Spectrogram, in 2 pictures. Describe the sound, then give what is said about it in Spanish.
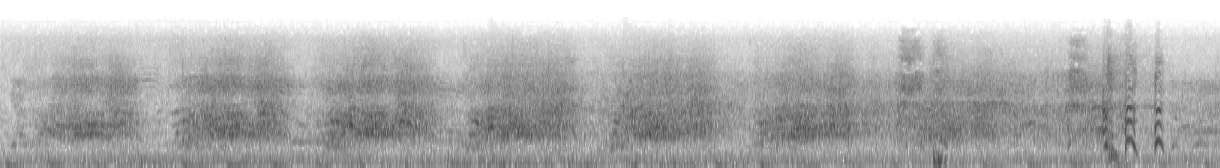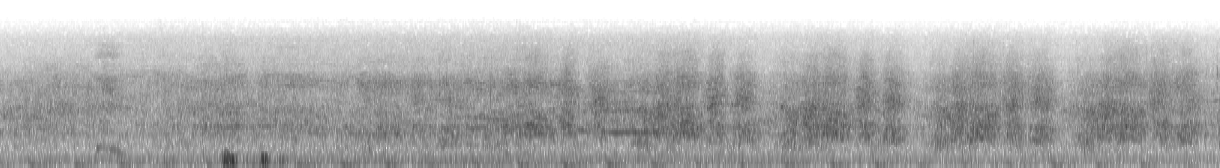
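A large crowd of supporters shouts and cheers at the closing campaign rally of ruling-party candidate Janet Jara, a dense, sustained roar of voices with rhythmic surges of chanting and a few sharp bursts cutting through. “Bien, ahí estamos escuchando los gritos de los adherentes en el acto, en el cierre de campaña de la candidata oficialista Janet Jara, quien entre risas guarda silencio un momento y ahora sigue con su alocución.”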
